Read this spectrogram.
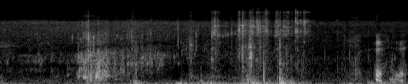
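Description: A fish flops and thumps on a boat deck.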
